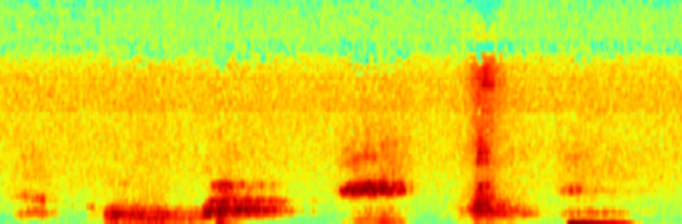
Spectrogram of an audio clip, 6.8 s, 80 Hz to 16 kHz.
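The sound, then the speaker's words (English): Deep breaths taken during a relaxation exercise: several slow, rasping breaths separated by short pauses, some with a hoarse, voiced edge, all fairly faint. “So yes, please do take 5 deep breaths.”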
